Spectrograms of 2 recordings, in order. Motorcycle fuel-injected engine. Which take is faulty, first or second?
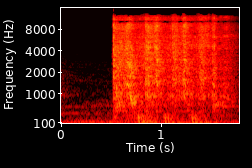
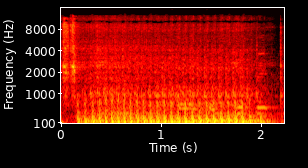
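first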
